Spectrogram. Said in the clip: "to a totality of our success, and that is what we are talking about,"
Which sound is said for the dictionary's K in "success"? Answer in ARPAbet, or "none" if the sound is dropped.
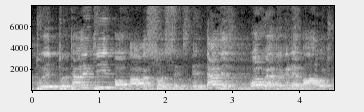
none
